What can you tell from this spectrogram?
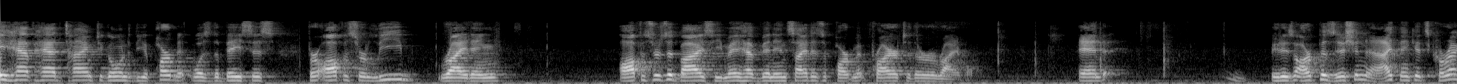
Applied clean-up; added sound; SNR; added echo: none; none; none; none.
